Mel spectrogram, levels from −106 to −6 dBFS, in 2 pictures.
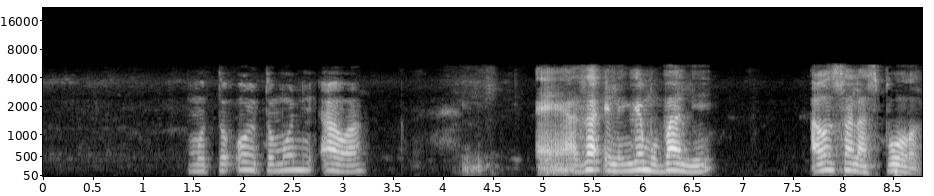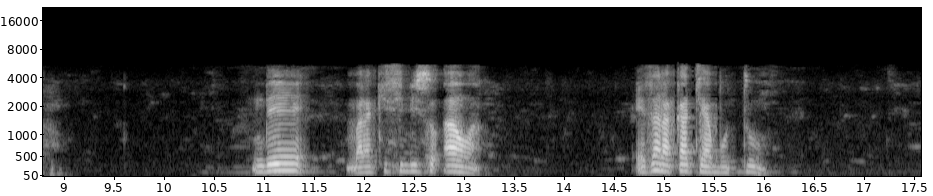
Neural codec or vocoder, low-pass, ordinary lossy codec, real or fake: none; 5.4 kHz; AAC, 24 kbps; real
